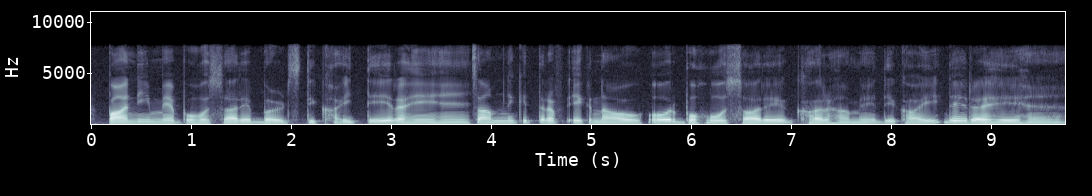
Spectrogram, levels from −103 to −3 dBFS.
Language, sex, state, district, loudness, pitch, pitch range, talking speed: Hindi, male, Rajasthan, Churu, -21 LUFS, 120 Hz, 110-135 Hz, 135 wpm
